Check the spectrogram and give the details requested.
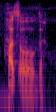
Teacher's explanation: the puzzle has a voiced sound. Okay, your vocal cords are vibrating with the L, puzzle. So now our ed has a D sound, but no extra vowel sound.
